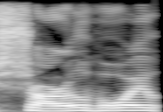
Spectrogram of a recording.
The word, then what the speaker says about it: Charlevoix: Just saying Charlevoix like it's Yeah. easy, as if it's Yeah. not spelled like Charlie View or some.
